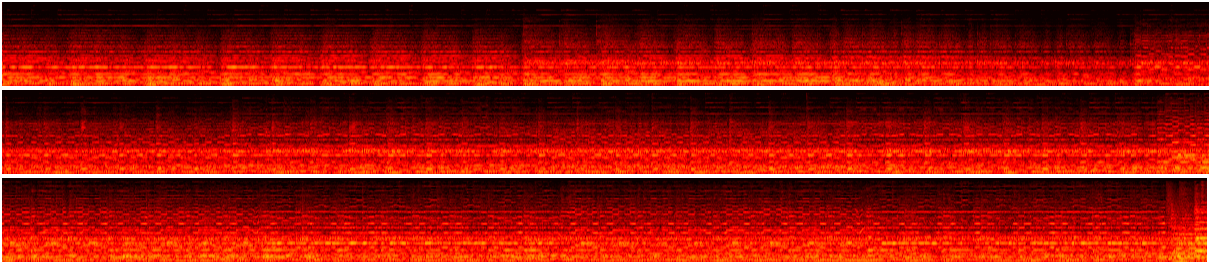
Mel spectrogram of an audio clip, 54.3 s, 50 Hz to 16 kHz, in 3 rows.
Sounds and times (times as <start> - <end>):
Violin, fiddle: 0.0 - 54.2.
